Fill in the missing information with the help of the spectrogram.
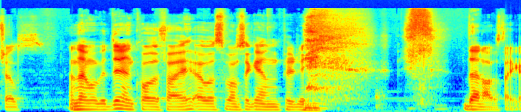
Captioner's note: laughs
